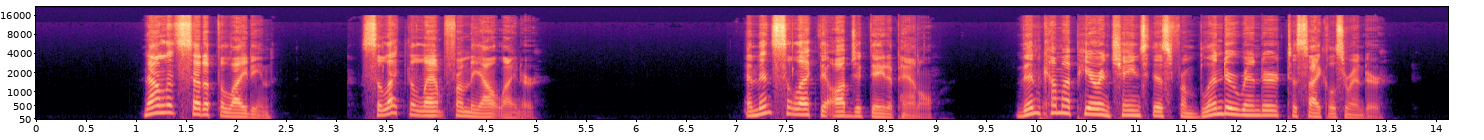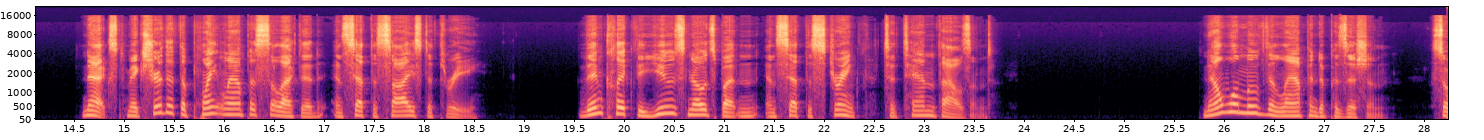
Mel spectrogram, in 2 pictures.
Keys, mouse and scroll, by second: 3.8 click, 5.8 click, 8.1 click, 10.5 click, 17.3 click, 20.5 click, 21.9 click, 23.9 KP_0.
